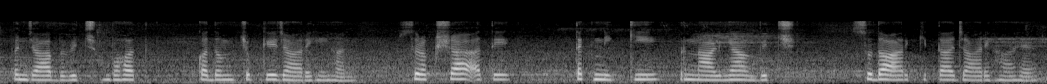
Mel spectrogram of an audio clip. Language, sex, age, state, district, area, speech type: Punjabi, female, 30-45, Punjab, Sangrur, rural, spontaneous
